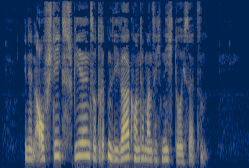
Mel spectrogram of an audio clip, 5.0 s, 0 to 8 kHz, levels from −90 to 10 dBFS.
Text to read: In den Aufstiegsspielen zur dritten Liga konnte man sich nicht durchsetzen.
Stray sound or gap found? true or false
false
